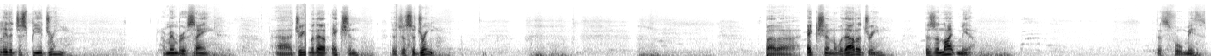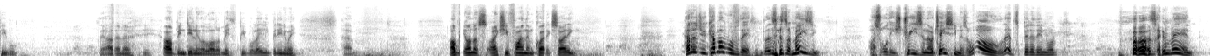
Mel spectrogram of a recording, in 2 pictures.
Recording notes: Live From IwiTapu Destiny Church Hawkes bay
